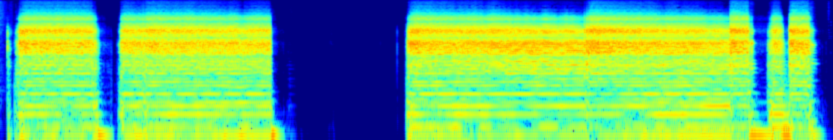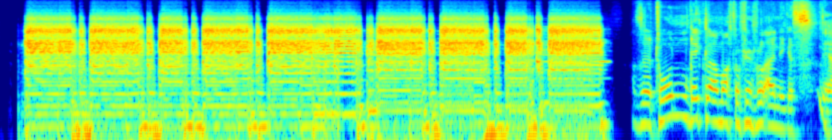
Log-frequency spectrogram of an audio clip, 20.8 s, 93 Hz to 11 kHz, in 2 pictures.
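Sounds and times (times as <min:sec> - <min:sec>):
distorted electric guitar through amp and distortion pedal with reverb: 0:00.0 - 0:03.5, 0:05.1 - 0:18.0
speech: 0:19.2 - 0:20.8.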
